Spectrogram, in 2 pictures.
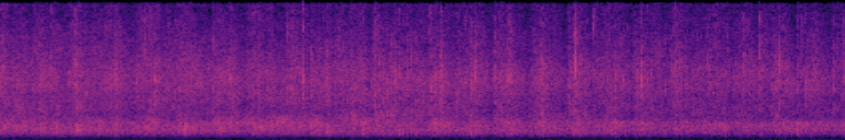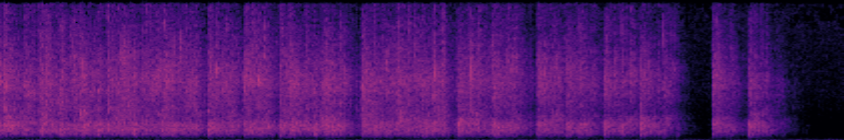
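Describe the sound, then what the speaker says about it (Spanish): An audience at a university ceremony in Cali applauds steadily. The sustained clapping slowly thins and tapers off near the end, leaving only a few scattered claps. "el aplauso fuerte para ellos"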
